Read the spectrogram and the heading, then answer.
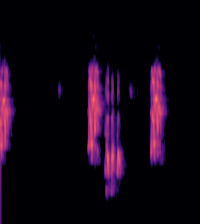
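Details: Budgerigar calls used to get pet budgies singing: short bursts of buzzy chirps separated by silence, one burst with rapid warbled notes.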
